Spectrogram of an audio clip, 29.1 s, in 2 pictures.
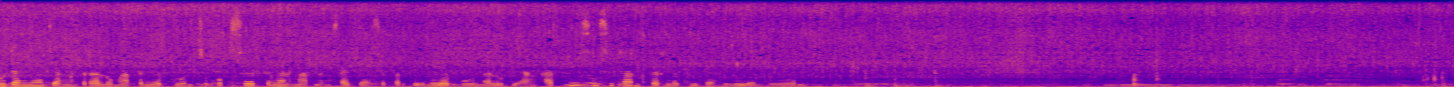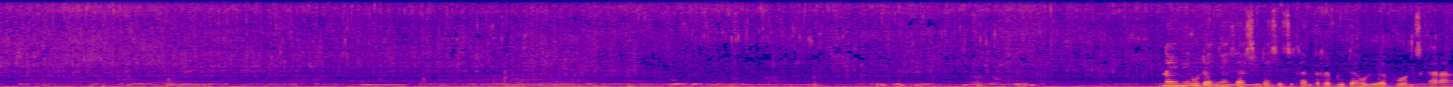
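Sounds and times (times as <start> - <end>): shrimp sizzling in hot oil: 0.0 - 29.0
wooden spatula stirring in pan: 18.7 - 21.2.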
